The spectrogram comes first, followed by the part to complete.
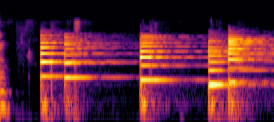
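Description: A piano-like software instrument in FL Studio played live one note at a time. There are about five notes, the first about half a second in, each struck and left to ring and fade.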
